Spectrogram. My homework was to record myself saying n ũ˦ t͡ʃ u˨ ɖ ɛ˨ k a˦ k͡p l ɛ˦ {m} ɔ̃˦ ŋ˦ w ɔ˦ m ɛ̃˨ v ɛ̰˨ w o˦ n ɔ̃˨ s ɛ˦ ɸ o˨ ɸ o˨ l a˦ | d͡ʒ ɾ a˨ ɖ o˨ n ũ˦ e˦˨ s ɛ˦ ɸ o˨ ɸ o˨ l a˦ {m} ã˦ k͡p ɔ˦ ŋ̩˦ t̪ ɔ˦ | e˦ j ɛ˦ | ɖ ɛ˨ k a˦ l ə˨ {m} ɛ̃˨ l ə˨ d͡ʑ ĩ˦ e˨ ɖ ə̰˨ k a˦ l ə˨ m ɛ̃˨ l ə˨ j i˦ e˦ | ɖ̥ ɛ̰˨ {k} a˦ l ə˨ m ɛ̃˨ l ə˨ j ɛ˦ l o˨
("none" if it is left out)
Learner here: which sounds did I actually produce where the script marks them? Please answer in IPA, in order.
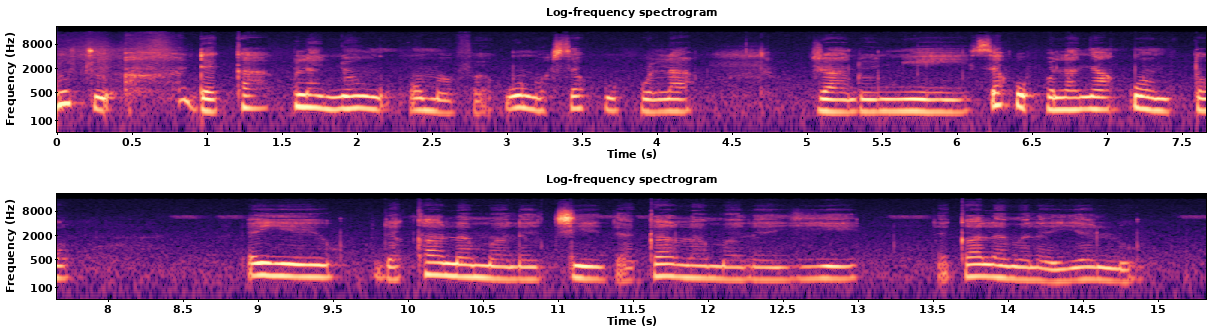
ɲ, ɲ, m, k

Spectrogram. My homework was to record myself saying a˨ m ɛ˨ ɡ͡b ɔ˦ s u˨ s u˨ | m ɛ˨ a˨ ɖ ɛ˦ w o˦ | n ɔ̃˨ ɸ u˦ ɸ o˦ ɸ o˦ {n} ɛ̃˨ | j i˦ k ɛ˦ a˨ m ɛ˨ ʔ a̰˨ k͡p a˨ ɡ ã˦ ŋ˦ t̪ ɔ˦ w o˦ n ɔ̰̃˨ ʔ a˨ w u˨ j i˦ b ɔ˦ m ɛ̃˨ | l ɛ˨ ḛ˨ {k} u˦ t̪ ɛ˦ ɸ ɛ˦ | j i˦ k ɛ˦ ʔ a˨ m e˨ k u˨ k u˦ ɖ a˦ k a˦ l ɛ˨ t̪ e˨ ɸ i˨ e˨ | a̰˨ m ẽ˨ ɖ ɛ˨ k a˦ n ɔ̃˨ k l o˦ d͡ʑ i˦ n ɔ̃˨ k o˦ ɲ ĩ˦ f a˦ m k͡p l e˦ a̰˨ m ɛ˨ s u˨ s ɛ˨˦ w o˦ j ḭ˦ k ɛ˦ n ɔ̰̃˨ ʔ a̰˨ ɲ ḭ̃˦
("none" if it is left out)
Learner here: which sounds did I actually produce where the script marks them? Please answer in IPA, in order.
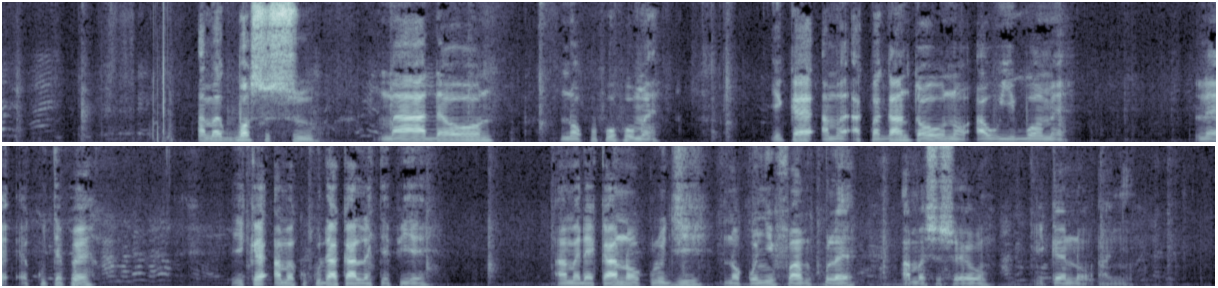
m, k

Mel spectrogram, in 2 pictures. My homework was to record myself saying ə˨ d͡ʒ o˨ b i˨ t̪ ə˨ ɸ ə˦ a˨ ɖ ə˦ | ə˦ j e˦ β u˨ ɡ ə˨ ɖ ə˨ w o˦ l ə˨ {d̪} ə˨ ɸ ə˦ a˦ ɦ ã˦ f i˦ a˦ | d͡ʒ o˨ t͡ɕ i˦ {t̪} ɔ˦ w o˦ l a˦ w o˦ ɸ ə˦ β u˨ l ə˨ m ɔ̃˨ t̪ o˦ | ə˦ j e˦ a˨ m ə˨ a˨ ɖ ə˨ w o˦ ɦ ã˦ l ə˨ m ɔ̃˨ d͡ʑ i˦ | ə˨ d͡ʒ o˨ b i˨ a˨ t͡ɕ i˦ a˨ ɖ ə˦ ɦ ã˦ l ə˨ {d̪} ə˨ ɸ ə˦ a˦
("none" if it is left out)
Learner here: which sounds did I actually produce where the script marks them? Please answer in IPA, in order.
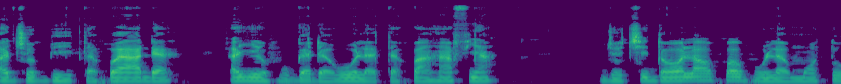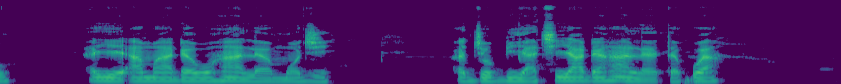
t̪, d̪, t̪

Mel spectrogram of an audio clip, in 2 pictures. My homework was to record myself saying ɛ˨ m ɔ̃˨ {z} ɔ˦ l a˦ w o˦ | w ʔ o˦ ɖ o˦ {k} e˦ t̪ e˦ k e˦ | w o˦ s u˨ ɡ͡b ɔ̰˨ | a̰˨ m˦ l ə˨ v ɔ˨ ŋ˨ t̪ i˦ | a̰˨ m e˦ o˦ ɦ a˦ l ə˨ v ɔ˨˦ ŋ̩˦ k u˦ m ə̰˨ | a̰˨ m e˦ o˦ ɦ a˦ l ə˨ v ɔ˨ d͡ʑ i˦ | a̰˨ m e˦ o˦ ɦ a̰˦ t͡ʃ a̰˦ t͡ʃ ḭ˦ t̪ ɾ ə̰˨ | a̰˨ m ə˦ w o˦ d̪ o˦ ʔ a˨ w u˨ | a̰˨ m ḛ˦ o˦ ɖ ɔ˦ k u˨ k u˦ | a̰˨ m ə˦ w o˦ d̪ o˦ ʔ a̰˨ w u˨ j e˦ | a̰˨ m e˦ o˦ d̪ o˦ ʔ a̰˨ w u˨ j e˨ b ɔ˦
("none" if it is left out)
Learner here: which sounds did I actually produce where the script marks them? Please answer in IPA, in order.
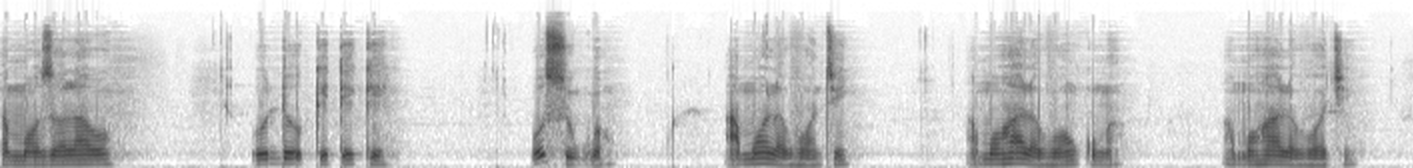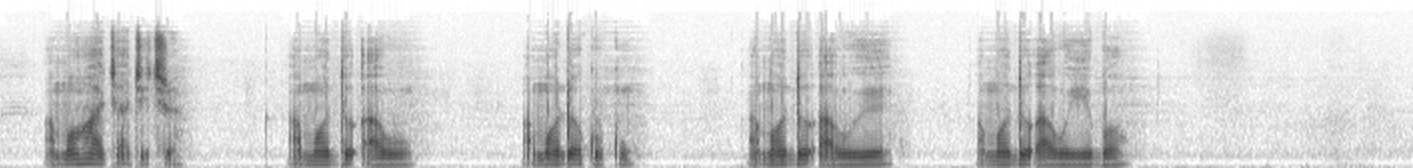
z, k

